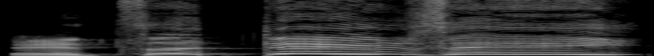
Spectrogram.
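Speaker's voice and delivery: very high, slow, loud gleeful shout; Ned's catchphrase. Retold or imitated. Co-host shouting Ned's puddle catchphrase, high and gleeful. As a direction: belt it out like a goofy salesman.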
